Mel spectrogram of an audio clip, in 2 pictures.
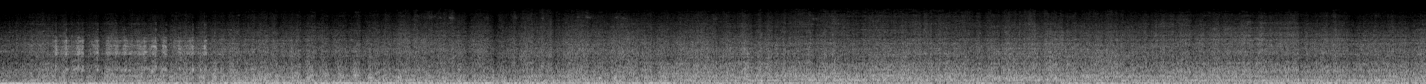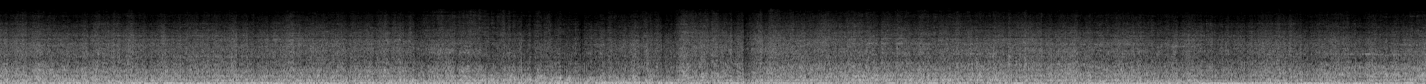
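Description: Freight train cars, steel gondolas and a covered hopper, rolling past: a steady rumble of wheels on rail with scattered clicks as the wheels pass over the rail, heard from inside a car.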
